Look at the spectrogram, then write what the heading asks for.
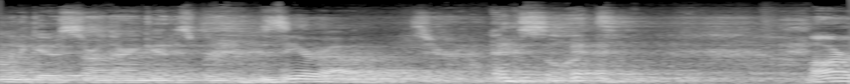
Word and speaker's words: Gettysburg: Is it Gettysburg or Gettysburg? Gettysburg. Are you sure? Do you go to Getty Gas or Get a Gas?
